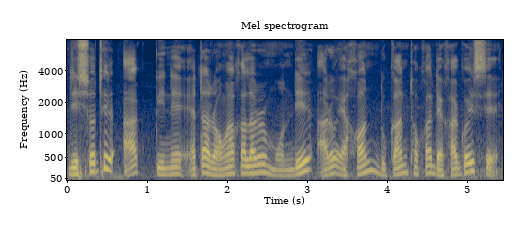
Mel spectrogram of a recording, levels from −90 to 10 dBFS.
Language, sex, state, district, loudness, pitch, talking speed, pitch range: Assamese, male, Assam, Kamrup Metropolitan, -15 LUFS, 145 Hz, 130 wpm, 125-165 Hz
